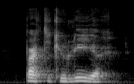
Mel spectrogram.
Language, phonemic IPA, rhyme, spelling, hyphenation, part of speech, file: Dutch, /ˌpɑr.ti.kyˈliːr/, -iːr, particulier, par‧ti‧cu‧lier, adjective / noun, Nl-particulier.ogg
- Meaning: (adjective) private; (noun) 1. private individual 2. citizen, private citizen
